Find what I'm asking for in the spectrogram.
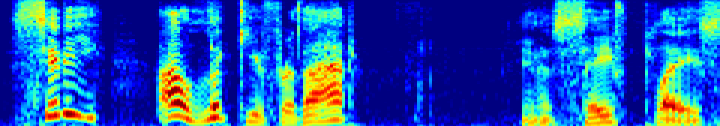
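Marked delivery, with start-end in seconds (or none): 0.0-1.8 put-on much higher, louder, threatening boy; an angry boy promising payback; older brother threatening the tattletale; Tom. A narrator's reading. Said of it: "he said".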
